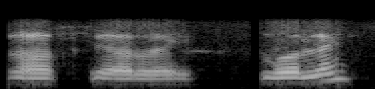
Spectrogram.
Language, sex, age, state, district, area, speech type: Hindi, male, 60+, Uttar Pradesh, Ayodhya, rural, conversation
